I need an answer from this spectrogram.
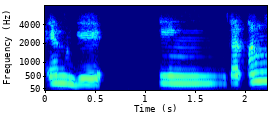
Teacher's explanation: suara lirih ada yang lewat mulut tapi dikit karena ketahan sama siapa? Sama lidah belakang. Makanya dia lebih kedengarannya ng ing kan eng ya lebih banyak eng.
